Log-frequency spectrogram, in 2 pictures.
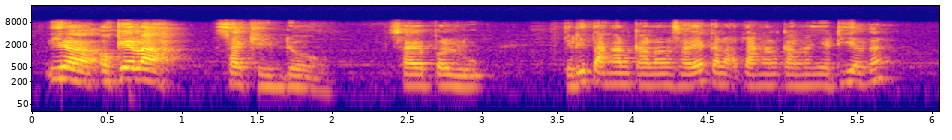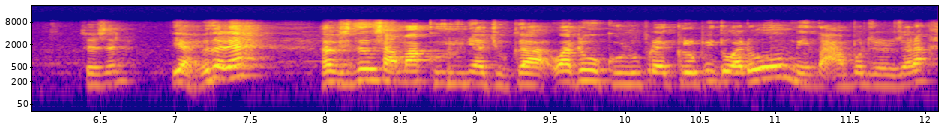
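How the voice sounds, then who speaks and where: Lively middle-aged man preaching, Indonesian accent. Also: high-pitched. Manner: lively, talks straight to the congregation with asides and questions. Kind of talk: sermon.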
